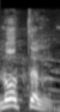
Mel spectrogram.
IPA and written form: loˑt̪ʰəl (Lothal)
